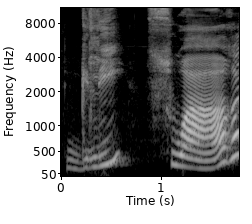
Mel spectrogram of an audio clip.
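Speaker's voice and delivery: GLISSOIR split into gli... soir; rising "gli", pause, then "soir" in glissoir; syllable by syllable. Shown as a demonstration. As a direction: sound out glissoir in two separate beats. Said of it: "il y a seulement deux syllabes".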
